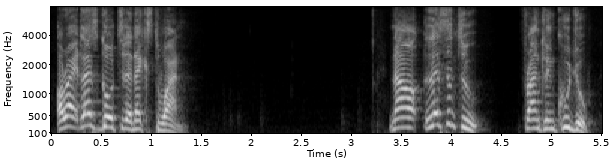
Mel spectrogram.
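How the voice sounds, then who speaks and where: A Ghanaian man with a high-pitched voice rants as a show host. He fires off accusations and keeps hammering the same rhetorical questions in a fiery, heated commentary. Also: very animated, unhurried, fairly bright tone.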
